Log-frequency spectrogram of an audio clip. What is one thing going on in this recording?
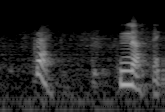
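A woman speaks warmly and cheerfully nearby.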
